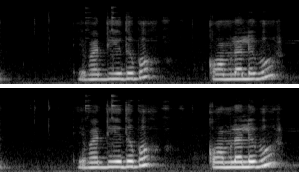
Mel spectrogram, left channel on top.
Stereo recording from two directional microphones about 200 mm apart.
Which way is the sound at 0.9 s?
20° right (ahead or behind).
